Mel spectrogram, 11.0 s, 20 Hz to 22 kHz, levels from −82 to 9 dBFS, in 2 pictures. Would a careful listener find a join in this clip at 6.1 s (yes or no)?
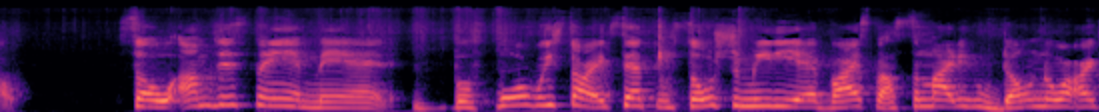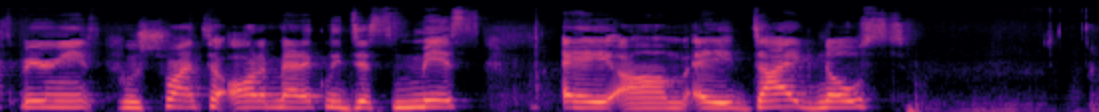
yes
